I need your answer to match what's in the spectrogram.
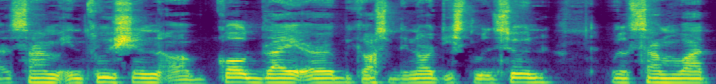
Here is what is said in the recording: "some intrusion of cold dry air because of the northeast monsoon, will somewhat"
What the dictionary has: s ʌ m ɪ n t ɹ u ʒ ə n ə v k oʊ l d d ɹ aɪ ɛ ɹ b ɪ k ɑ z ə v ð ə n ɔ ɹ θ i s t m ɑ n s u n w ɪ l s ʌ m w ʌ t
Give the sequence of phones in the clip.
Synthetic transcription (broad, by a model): s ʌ m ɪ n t l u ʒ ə n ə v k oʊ l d d ɹ aɪ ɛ ɹ b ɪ k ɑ s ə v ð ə n ɔ ɹ t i s t m ɑ n s u n w ɪ l s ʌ m w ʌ t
